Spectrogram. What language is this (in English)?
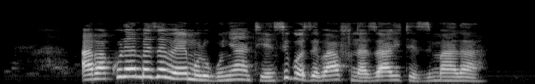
Ganda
